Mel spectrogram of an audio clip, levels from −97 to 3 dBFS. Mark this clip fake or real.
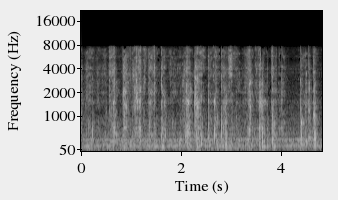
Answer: fake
